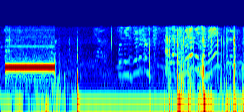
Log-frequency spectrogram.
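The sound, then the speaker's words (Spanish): A telephone call goes unanswered. A single loud, flat ring tone holds for about a second and then stops, and a person starts talking. “A la primera que llamé me contestó, pero ahorita ya no contesta. Estoy llamando de la central.”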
